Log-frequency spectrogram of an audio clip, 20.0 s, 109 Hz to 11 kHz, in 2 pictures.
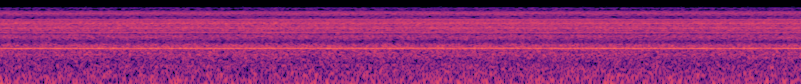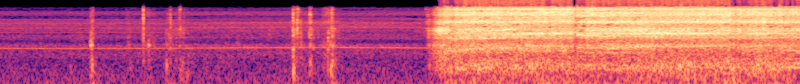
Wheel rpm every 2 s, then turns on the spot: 0, 0, 0, 0, 0, 0, 0, 40, 210, 230.
none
